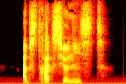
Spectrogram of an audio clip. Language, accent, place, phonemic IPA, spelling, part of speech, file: French, France, Lyon, /ap.stʁak.sjɔ.nist/, abstractionniste, adjective, LL-Q150 (fra)-abstractionniste.wav
- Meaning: abstractionist (related to abstract art)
